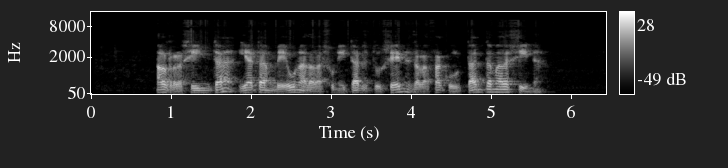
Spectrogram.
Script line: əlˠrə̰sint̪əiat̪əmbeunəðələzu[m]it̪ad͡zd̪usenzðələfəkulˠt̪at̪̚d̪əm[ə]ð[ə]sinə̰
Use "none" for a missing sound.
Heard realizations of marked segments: n, ə, ə

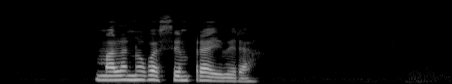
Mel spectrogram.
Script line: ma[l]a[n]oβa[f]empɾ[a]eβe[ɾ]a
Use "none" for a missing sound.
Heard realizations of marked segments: l, n, s, a, ɾ

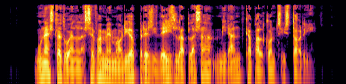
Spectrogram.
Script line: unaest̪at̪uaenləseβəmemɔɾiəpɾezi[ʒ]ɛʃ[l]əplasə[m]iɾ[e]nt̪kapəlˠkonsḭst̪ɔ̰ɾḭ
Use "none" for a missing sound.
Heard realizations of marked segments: ð, l, m, a

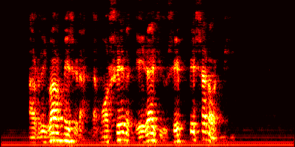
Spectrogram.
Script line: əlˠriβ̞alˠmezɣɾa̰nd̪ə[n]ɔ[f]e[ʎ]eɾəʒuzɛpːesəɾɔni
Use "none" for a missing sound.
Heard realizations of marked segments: m, s, ɾ

